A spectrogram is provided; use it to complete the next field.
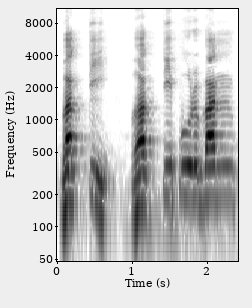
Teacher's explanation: অনুস্বরটা দন্ত ন এর মত উচ্চারণ হবে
